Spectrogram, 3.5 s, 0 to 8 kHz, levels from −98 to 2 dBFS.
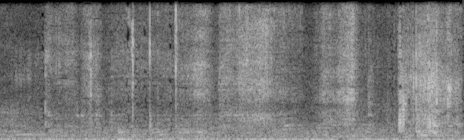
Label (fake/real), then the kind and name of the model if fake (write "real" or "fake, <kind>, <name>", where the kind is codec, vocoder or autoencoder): real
